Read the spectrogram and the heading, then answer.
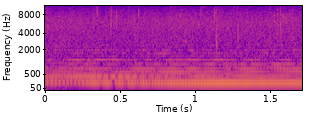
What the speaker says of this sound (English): As you can see, it rains right now.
